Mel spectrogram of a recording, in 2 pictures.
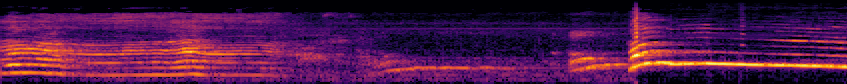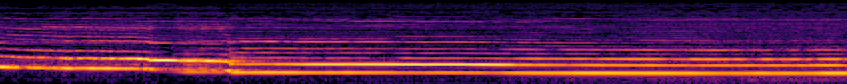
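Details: Greyhound kept in foster care singing, or rooing: a few wavering, falling notes, then a sudden loud start into a long descending howl that settles into a steady sustained tone for the last three seconds.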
